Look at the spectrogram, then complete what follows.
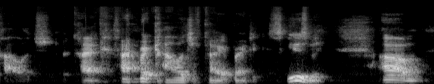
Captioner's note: laughs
